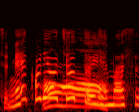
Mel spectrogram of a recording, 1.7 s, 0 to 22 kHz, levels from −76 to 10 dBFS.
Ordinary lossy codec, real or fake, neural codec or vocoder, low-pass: none; real; none; none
